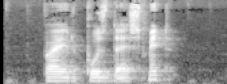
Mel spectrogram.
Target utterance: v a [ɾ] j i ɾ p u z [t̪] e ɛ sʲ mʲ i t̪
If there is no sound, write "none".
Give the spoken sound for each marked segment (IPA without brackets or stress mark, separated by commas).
none, d̪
